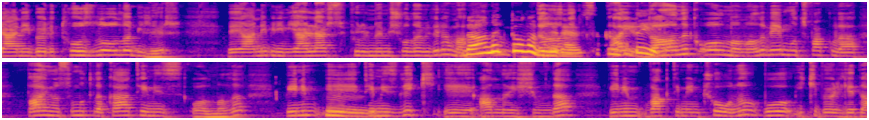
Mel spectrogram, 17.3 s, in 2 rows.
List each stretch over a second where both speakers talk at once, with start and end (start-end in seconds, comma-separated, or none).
5.3-6.7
